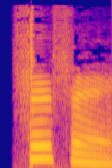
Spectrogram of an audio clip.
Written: furfur

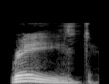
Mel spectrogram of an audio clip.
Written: raised

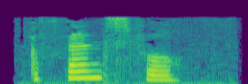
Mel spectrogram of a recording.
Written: offenseful

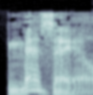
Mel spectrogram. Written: mezail

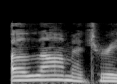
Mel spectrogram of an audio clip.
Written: alloiometric

